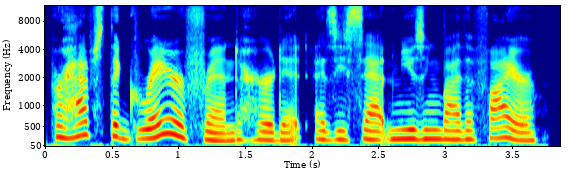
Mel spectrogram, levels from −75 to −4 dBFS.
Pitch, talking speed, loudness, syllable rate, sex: 215 Hz, 200 wpm, -17 LUFS, 4.2 syllables/s, female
